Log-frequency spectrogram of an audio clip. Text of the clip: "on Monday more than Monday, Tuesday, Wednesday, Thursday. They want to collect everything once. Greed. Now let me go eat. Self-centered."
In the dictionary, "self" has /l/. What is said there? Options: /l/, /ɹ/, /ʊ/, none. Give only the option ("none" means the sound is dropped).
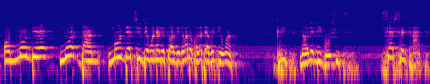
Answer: none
